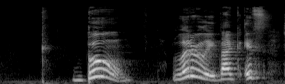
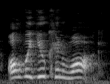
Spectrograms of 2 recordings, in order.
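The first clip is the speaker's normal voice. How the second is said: higher mock-mom retort; lightly mocked mom; 6 semitones higher, 4 dB louder than usual. Mom refusing her daughter a ride, lightly mocked. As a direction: imitate a dismissive mother, pitched up.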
